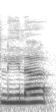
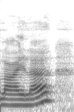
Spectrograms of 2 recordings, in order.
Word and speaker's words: Lila: the main characters and i'm gonna pronounce it leela i think it's leela rather than lila but apologies if i'm saying that wrong so it tells the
